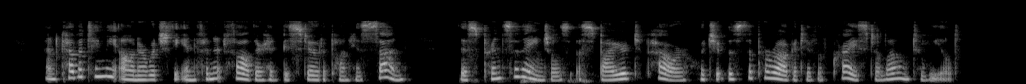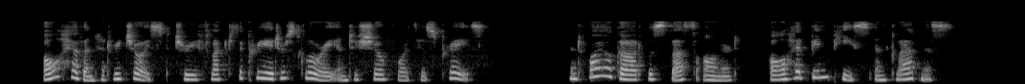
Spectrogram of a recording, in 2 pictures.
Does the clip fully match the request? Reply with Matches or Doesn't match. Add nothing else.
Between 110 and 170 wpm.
Matches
